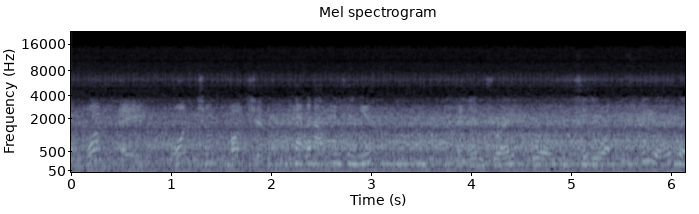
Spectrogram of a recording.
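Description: Faint speech from a television football broadcast, with a steady low hum underneath.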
